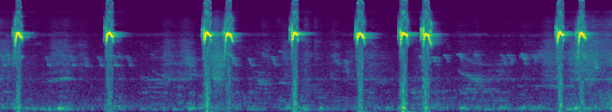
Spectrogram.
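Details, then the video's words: Chick calls of a Javan cuckoo, used as trapping lure: single and paired piercing high squeaks repeated irregularly about every second, clean with little background. "SUARA ANAKAN BURUNG SOGON - SOGOK ONTONG"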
